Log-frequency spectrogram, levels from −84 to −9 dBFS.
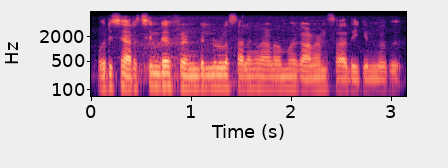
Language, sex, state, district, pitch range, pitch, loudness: Malayalam, male, Kerala, Kollam, 95-115 Hz, 110 Hz, -21 LUFS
